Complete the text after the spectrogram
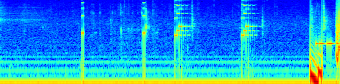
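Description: Short electronic menu blips sound several times.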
